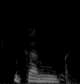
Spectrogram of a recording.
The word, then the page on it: ikaruk: Roon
